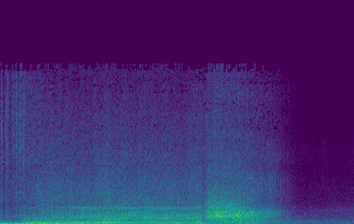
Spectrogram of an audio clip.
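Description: Sound-effect car engine revving up and down in repeated sweeps. About four seconds in comes a louder burst of tyre squeal, and the sound then fades out.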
